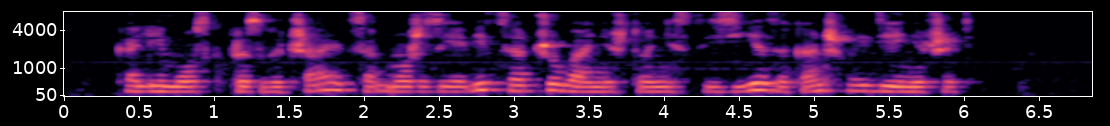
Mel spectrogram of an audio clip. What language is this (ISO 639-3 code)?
bel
